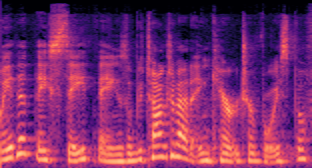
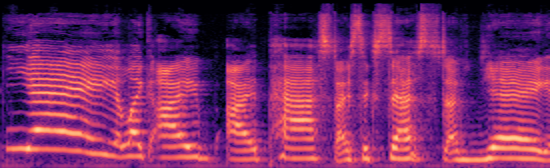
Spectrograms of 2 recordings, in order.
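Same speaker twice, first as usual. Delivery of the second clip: high, drawn-out yay; gleeful cheer; 6 semitones higher, much slower than usual. Retold or imitated. Writer when a reader knows her character, gleeful cheer. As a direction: cheer it high like you just won. Acting out delight at reader's recognition.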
